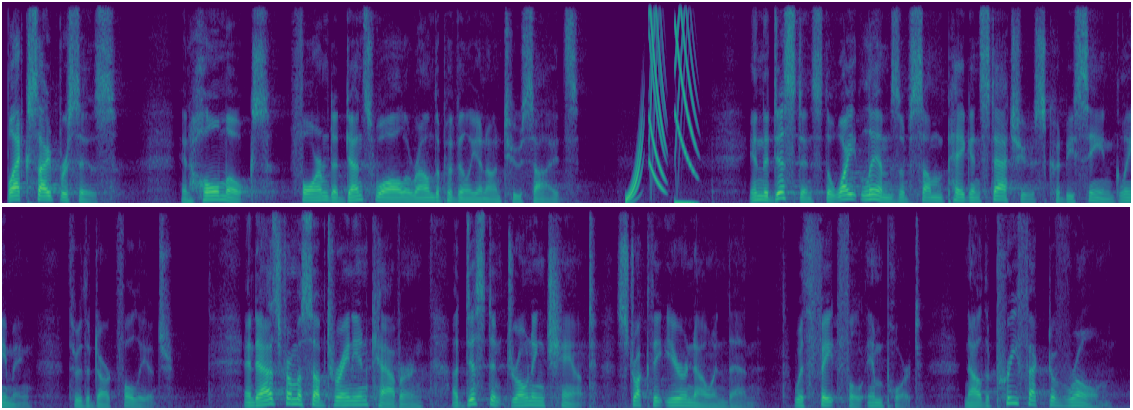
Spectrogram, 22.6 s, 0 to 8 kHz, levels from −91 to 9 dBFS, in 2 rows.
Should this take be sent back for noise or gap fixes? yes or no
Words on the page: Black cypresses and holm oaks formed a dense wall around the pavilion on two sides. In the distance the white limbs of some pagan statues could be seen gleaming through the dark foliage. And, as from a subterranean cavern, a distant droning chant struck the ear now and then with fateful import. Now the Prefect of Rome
yes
